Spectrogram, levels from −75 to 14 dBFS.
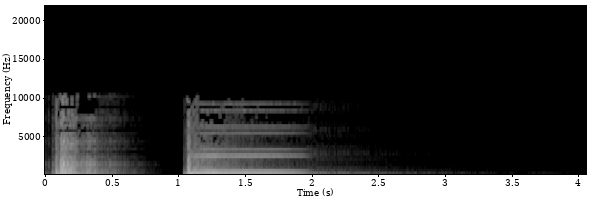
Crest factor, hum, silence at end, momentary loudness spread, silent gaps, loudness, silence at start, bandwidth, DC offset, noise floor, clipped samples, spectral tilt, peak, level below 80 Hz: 22 dB; none; 1.95 s; 21 LU; none; -20 LUFS; 0.05 s; 10.5 kHz; under 0.1%; -69 dBFS; under 0.1%; -4.5 dB/octave; 0 dBFS; -28 dBFS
